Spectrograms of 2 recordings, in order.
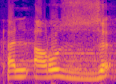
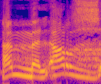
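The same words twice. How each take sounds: First: الأرز with open a, u on the r and doubled z: al-aruzz; correct pronunciation. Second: الأرز said as al-arz, one syllable after the r, higher; contrasting word. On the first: Teacher giving the correct reading of rice. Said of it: "بفتح الهمز وضم الراء والزاي". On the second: Teacher contrasting the cedar word with rice. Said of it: "الأرز اسم شجرة". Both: Shown as a demonstration.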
